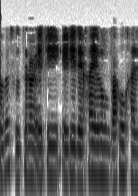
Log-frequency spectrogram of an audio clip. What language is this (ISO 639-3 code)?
ben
